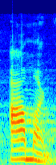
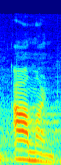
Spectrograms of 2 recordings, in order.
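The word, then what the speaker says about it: almond: let's read the words Amon first one Alon Amon L is not sounding in this word in this word L is a silent letter L is not sounding amond so second word wday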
